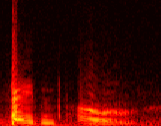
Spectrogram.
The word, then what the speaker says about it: Baden-Powell: And you won't hate me for this, but the family are quite particular about it. It's pronounced Baden-Powell.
